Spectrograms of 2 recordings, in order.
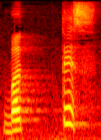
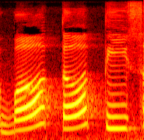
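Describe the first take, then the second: First: बत्तीस with the t doubled, bat-tees; joined tt in बत्तीस. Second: ब त तीस broken into separate sounds; the wrong way, ba ta tees; wrong split. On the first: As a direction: hold the t before tees. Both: Shown as a demonstration. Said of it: "ऐसे हम नहीं बोलते".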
